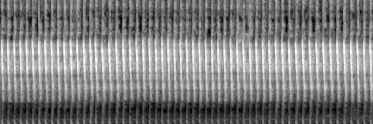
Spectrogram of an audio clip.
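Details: Bar-winged prinia of the montana subspecies delivering clear song for masteran training: a rapid, steady trill of thin high chips, roughly seven each second, uninterrupted throughout.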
